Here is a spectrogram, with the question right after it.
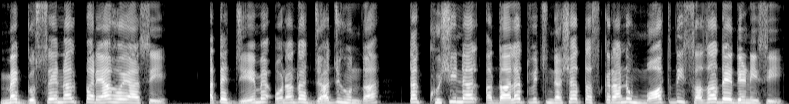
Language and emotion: Punjabi, angry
